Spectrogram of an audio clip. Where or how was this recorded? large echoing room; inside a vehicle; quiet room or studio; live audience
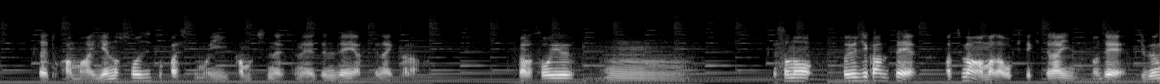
inside a vehicle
